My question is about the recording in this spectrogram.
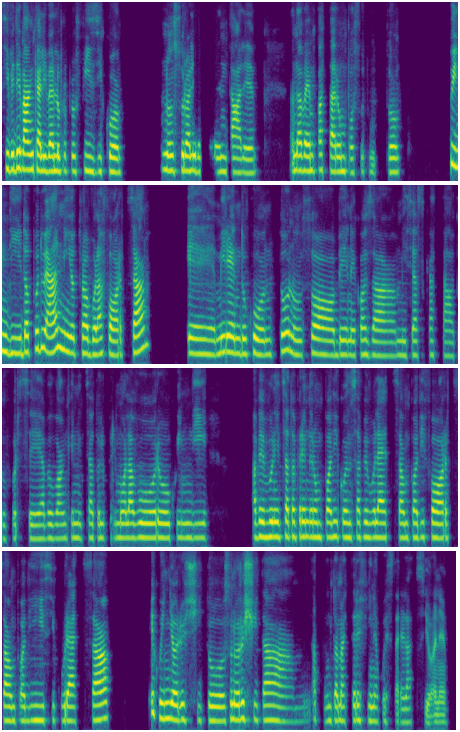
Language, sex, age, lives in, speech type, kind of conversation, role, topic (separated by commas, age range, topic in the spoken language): Italian, female, 20-24, Italy, conversation, advice, user, Come posso affrontare la paura di impegnarmi dopo le relazioni passate?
